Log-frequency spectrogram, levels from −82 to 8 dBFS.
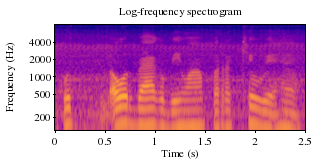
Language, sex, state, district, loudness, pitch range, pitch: Hindi, male, Uttar Pradesh, Saharanpur, -18 LUFS, 125-140 Hz, 130 Hz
